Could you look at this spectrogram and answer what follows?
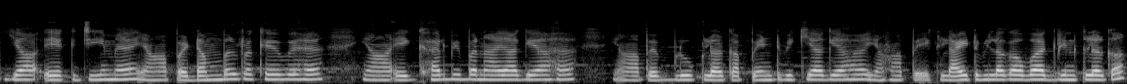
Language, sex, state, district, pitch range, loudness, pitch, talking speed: Hindi, female, Bihar, Purnia, 205-225 Hz, -19 LUFS, 215 Hz, 200 wpm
